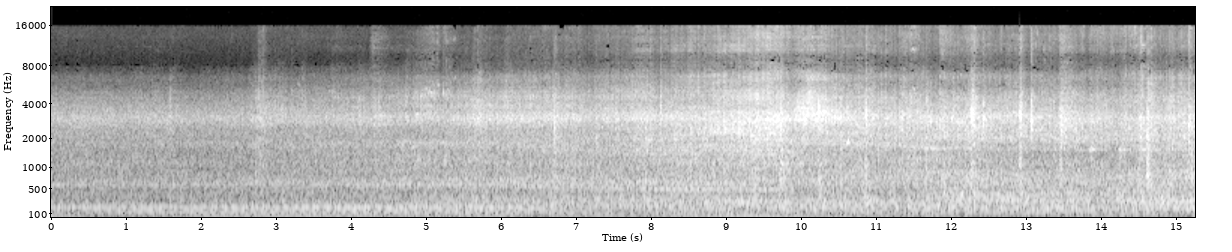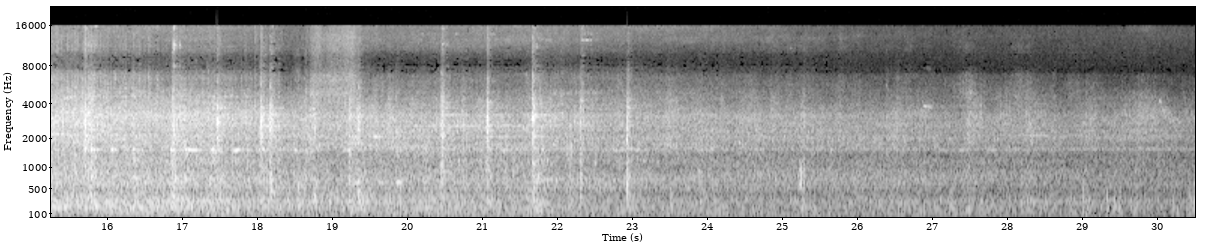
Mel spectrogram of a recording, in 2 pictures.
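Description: Two EMD diesel-electric locomotives, a GR12 leading a GT22, running past: a steady engine drone with wheels clicking over the rail joints. The sound grows louder as they come by, peaking about halfway, then fades as they move away.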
